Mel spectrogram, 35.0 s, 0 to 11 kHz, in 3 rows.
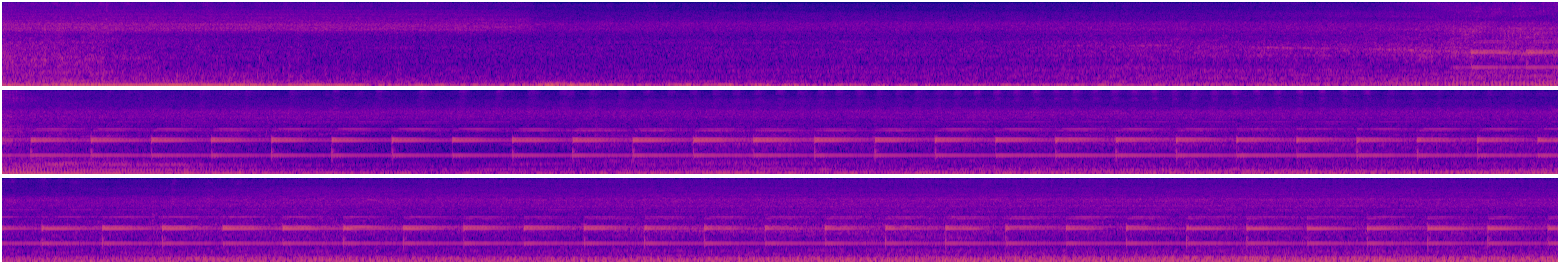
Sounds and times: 0.0s Railroad Crossing 35.0s
0.0s The train runs through 35.0s
0.0s Traffic sound 35.0s

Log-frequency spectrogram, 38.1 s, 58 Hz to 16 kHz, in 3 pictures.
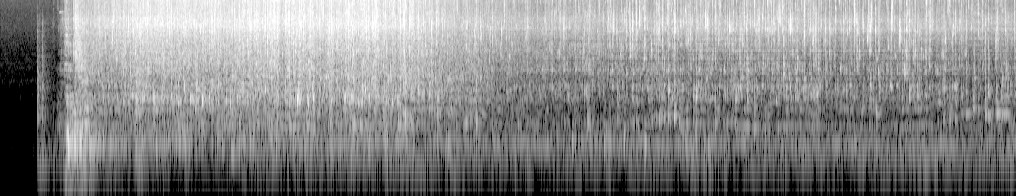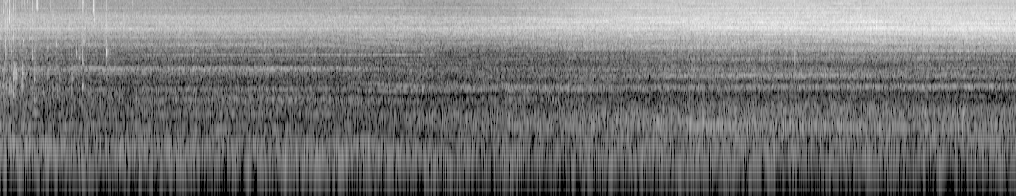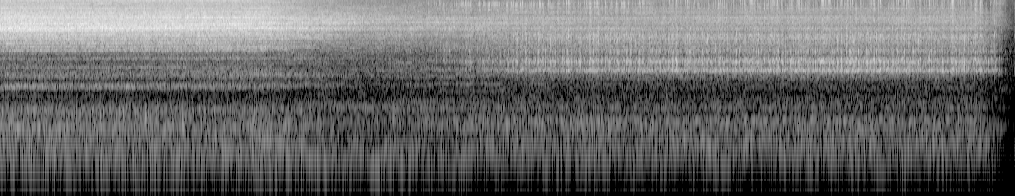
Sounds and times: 0.8s water 14.1s

